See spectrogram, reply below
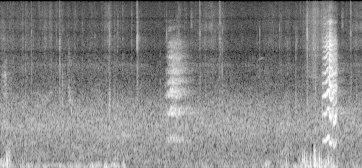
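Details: Corellas feeding on red Cotoneaster berries in roadside trees, arriving in droves when the berries ripen; two harsh, broad screeches, one faint near mid-clip and a louder one near the end, over a quiet background.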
